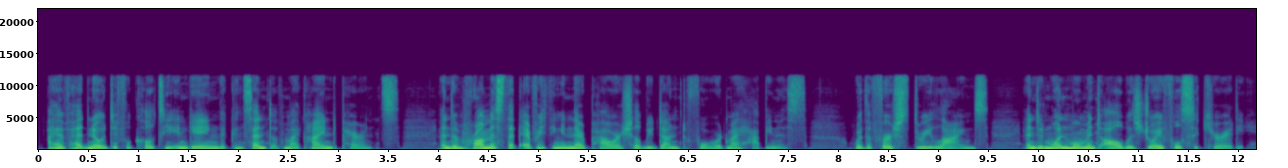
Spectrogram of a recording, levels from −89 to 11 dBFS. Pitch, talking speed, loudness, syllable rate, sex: 225 Hz, 200 wpm, -18 LUFS, 6.0 syllables/s, female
